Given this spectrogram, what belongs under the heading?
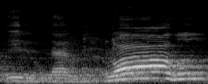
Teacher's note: ইল্লাল্লাহু এই একটা জায়গায় মোটা হবে, বাকি সব জায়গায় পাতলা।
